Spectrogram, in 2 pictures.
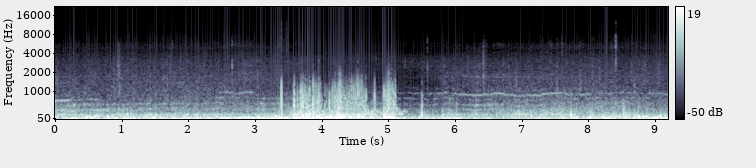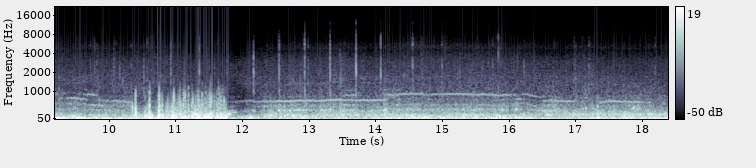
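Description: Wind rushes past steadily, outdoors high in the air.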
